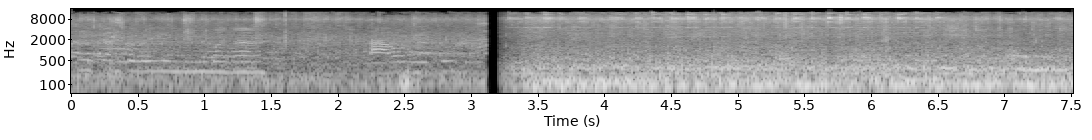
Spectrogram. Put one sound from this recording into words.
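A crowd of people chatters along a busy street outdoors.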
